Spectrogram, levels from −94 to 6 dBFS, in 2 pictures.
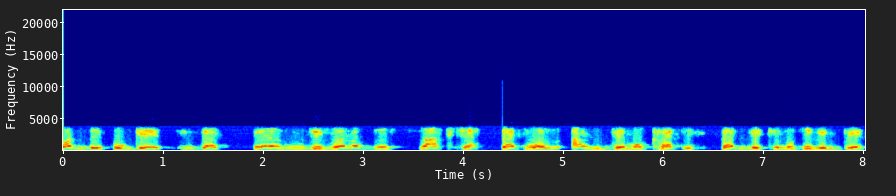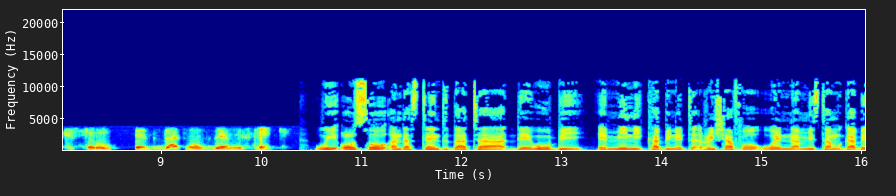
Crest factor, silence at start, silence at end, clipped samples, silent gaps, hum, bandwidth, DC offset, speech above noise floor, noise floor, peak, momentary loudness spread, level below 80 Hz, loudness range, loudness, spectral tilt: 16 dB; 0 s; 0 s; under 0.1%; none; none; 11.5 kHz; under 0.1%; 21 dB; -40 dBFS; -2 dBFS; 7 LU; -50 dBFS; 2 LU; -19 LUFS; -5 dB/octave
